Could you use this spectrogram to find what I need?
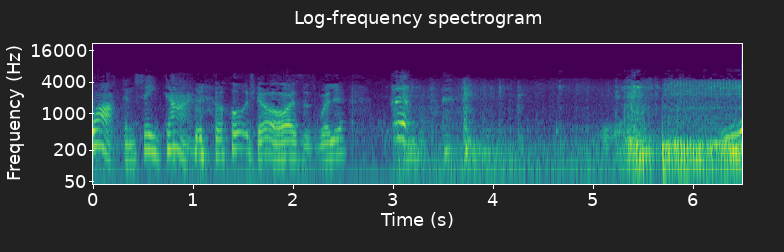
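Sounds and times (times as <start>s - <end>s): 
speech: 0.0s - 3.8s, 5.1s - 6.4s
boat engine starting: 3.6s - 6.4s.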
